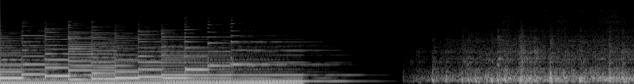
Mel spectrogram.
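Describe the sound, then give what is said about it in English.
Loud sustained tonal notes fade out, then after a short pause a train with a boxcar packed with ice rolls along the rails with a dense, steady, fairly loud rattling clatter, with no voices. “We're in a boxcar packed with ice.”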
